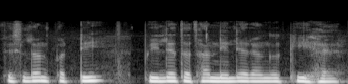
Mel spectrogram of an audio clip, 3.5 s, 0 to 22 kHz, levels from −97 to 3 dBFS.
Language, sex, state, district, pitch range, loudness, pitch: Hindi, male, Jharkhand, Deoghar, 155-170 Hz, -13 LUFS, 165 Hz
